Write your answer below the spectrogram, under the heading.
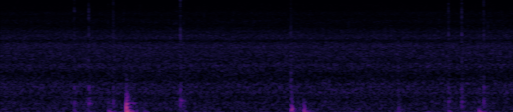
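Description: A few soft knocks and clicks over a faint steady hiss, the loudest knock about a second in: a computer keyboard and mouse being worked at the desk.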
